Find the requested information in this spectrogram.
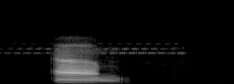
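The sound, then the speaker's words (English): A phone rings with a steady electronic tone of two even pitches that holds for under two seconds before cutting off. A brief voiced hum overlaps its middle. “who's calling me? I can't answer the phone because I'm with you guys.”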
